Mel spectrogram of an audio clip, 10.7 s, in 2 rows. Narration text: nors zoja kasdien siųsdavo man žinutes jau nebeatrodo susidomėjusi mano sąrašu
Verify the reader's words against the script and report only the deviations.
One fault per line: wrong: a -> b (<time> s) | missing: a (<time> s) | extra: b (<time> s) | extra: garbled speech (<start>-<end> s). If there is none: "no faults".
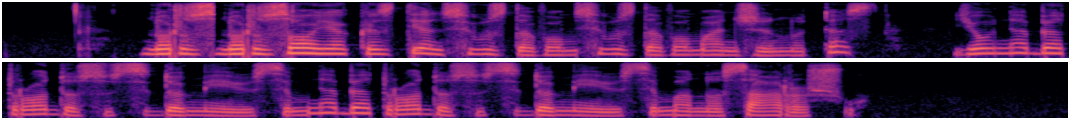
extra: nors (1.2 s)
extra: siųsdavo (2.9 s)
extra: nebeatrodo susidomėjusi (7.0 s)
